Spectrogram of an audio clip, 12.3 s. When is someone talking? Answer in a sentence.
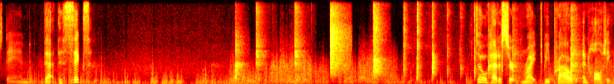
You can hear the talking from 0.0 to 1.8 s and from 9.5 to 12.2 s.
